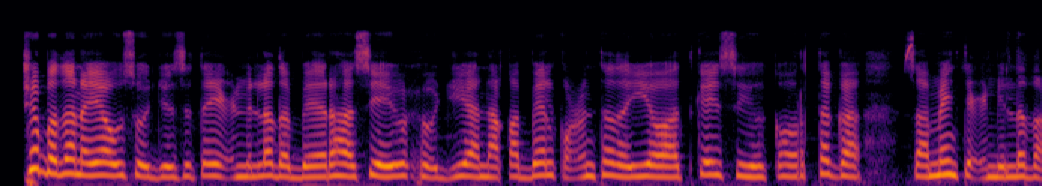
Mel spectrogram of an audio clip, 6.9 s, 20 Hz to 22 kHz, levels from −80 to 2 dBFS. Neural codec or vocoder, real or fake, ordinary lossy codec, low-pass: none; real; MP3, 96 kbps; 10.8 kHz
